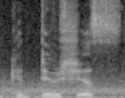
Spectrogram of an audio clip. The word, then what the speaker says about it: caduceus: On this side of the headstone, if we look up at the top, we see a caduceus, or some people say caduceus, depends on how you want to pronounce it.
